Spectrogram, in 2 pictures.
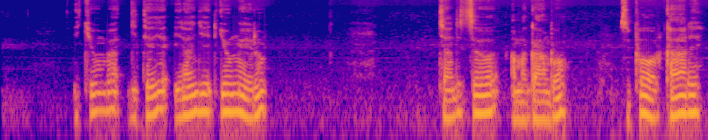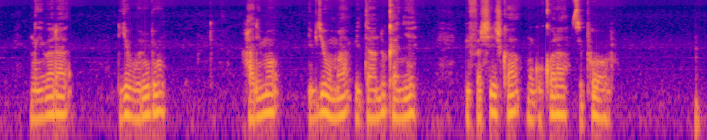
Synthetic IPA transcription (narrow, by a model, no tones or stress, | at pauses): icuːmbaɟitʰe̞ːje̞iɾaːɲɟiɾjuːmŋe̞ːɾu | caːndit͡se̞ho̞ | amaɡaːmbo̞ | sipʰo̞ɾkʰaɾe | mŋiːβaɾa | ɾjuβuɾuɾu | haɾimo̞ | ibjuːmaβitaːndukaɲe̞ | βifaʃiʃkwamuɡukʰo̞ɾasipʰo̞ːɾo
